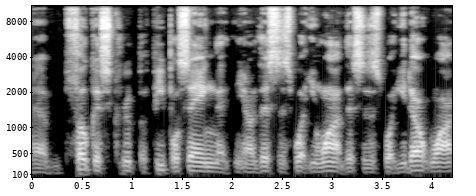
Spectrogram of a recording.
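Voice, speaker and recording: A man is heard in a very clean recording with a silent background. The sound is dry and close, with no echo. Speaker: music producer. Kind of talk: podcast interview answer. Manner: casual, conversational.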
